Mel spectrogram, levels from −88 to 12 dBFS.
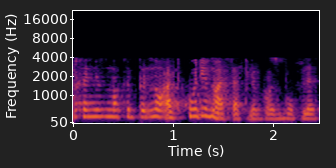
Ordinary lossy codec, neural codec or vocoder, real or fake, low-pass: AAC, 16 kbps; vocoder, 22.05 kHz, 80 mel bands, HiFi-GAN; fake; 7.2 kHz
